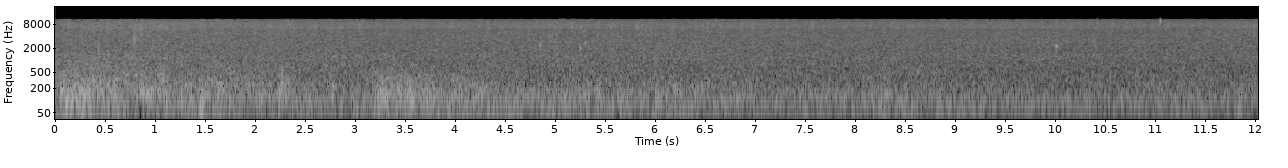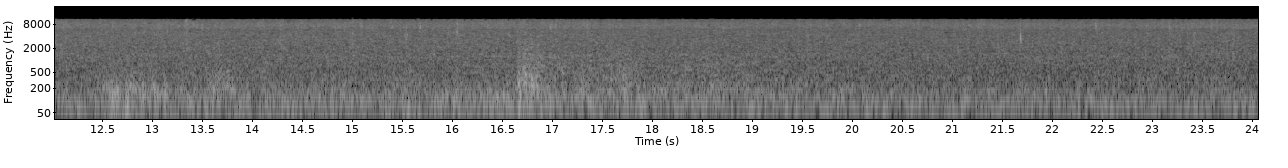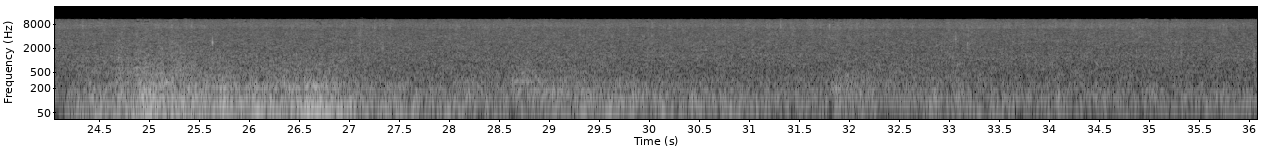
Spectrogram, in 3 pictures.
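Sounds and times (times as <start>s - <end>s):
rolling thunder: 0.0s - 4.8s, 15.5s - 19.6s, 24.2s - 33.5s
heavy rain: 0.0s - 36.0s.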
